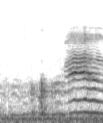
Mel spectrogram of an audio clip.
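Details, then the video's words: Domestic cat meowing in reply when called by a woman; a single rising-falling meow near the end, with a murmur of room noise beneath. "বিড়াল কী ভাবে মানুষের কথা বোঝে দেখেন"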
